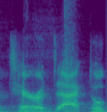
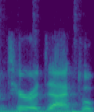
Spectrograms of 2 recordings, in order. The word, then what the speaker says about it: pterodactyl: can't you hear a pterodactyl go to the bathroom? Why? This is for the good spellers out there. Why can't you hear a pterodactyl go to the bathroom? Why? Because the P is silent.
